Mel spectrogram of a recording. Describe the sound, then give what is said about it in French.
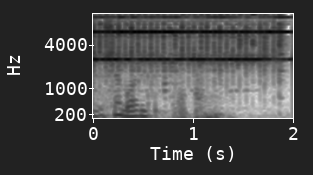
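A small bell rings with a bright, sustained metallic tone that holds steadily across the whole moment, with some voice sounds underneath. “Maudite clochette.”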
